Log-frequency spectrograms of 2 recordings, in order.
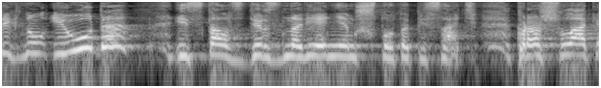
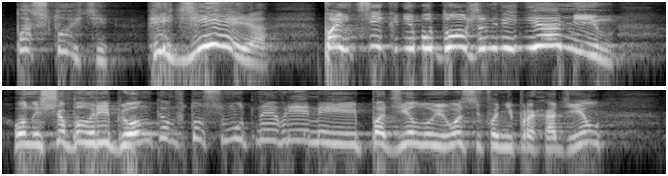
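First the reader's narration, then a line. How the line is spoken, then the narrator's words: Exclaiming. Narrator (Russian): Левий воскликнул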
